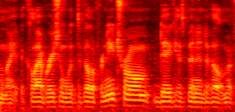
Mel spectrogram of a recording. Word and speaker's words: Nitrome: Nitrome.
